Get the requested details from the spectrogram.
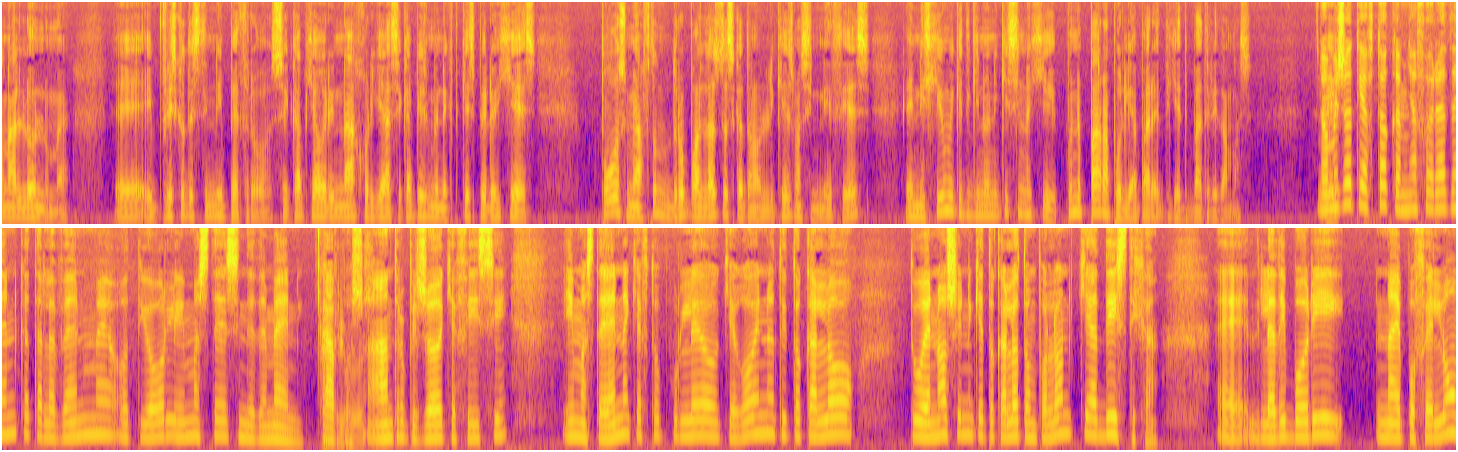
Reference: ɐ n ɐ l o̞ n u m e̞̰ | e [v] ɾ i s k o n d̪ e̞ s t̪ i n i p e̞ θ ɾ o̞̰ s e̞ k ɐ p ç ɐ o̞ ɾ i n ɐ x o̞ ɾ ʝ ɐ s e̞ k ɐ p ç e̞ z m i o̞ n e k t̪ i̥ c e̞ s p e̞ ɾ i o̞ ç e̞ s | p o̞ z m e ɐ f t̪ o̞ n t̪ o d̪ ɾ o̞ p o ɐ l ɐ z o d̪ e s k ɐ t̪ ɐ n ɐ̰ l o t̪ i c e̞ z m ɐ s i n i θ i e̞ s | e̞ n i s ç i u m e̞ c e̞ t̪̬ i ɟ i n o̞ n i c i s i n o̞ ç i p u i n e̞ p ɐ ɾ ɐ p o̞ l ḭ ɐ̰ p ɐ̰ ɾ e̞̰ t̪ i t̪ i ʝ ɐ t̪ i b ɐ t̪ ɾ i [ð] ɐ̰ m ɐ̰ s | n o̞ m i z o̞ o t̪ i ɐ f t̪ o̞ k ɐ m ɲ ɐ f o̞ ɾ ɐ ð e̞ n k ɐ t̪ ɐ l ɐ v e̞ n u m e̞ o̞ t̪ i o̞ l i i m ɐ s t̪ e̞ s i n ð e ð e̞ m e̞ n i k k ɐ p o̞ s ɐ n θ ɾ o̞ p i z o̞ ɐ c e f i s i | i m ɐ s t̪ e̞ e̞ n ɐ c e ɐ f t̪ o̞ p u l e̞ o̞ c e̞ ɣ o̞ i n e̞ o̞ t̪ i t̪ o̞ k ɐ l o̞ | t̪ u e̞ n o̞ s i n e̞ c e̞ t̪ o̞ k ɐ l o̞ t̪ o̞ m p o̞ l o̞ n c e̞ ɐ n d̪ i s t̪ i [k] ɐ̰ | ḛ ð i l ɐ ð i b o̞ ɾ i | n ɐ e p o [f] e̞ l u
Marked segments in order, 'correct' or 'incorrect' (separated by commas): correct, correct, incorrect, correct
